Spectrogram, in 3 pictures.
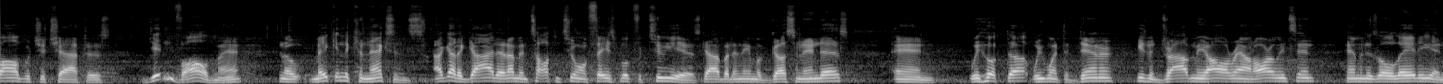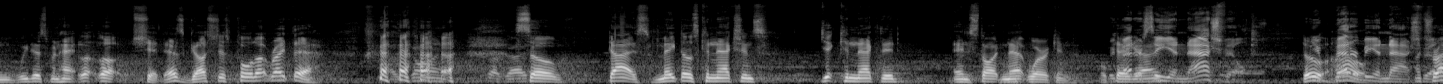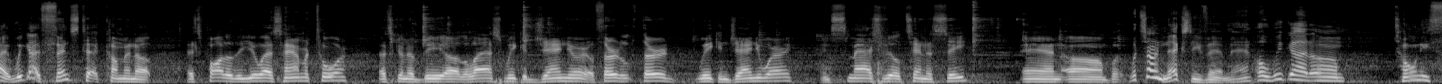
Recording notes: LIVE on location at the American Fence Association's University in Arlington, TX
